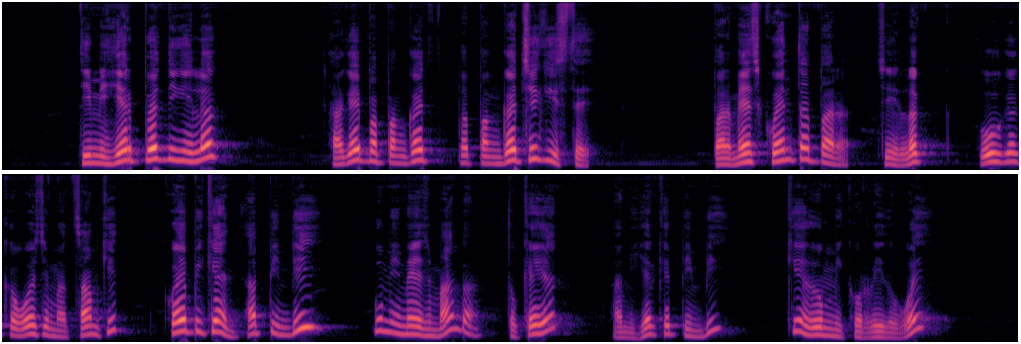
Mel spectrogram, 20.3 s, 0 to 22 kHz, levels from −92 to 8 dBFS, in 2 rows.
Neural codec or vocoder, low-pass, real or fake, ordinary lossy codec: none; none; real; none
